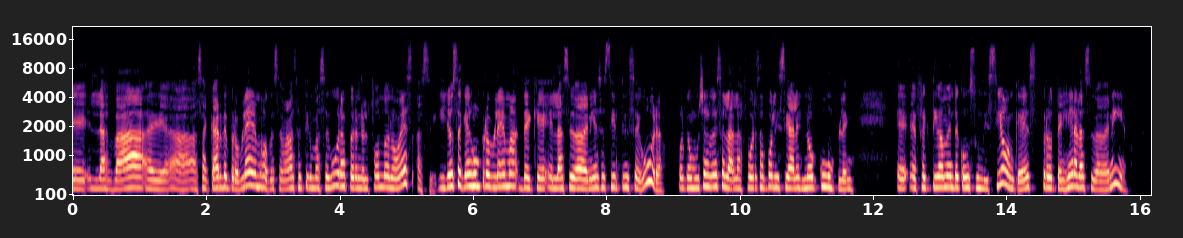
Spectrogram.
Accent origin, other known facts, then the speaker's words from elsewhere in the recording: Dominican Republic; soy de la República Dominicana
